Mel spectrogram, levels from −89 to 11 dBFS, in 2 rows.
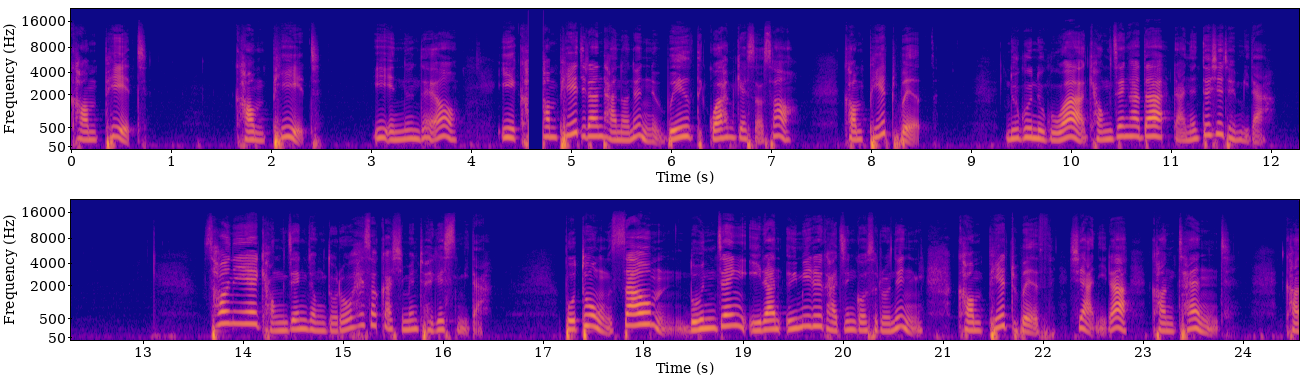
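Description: A playback stall at 4.58 s cuts the sound off mid-flow, leaving about 150 ms of silence until 4.73 s. The player likely ran out of buffered data or had its output thread blocked, so nothing reached the output until it recovered.

Time-compressed catch-up follows from 4.73 to 5.73 s. To clear the backlog built up during the gap, the player trims and cross-fades short slices, running about 1.15 times faster for one second. The audio sounds hurried at unchanged pitch.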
